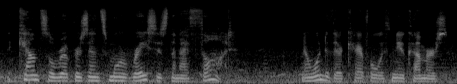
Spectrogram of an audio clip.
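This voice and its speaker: Female actor as a curt, dry commanding officer, lower-pitched, for a game. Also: fairly quick, noisy background, lightly acted. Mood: wry.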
